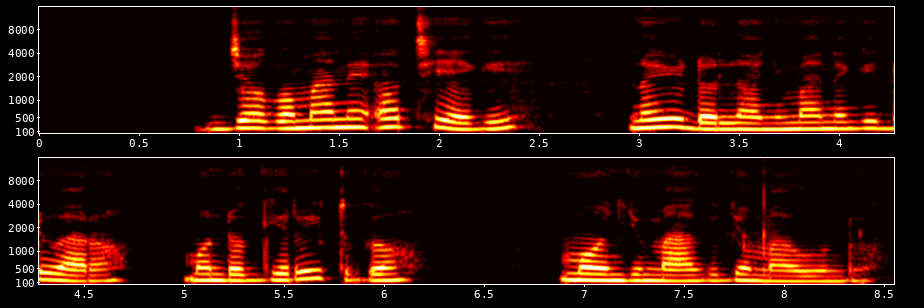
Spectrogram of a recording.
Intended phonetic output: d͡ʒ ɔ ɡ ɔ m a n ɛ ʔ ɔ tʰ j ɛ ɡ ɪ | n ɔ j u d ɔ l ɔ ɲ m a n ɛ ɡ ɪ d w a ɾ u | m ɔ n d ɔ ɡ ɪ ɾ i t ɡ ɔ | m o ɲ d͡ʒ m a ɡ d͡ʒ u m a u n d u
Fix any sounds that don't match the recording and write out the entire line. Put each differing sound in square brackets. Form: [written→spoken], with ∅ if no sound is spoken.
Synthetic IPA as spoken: d͡ʒ ɔ ɡ ɔ m a n ɛ ʔ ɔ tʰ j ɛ ɡ ɪ | n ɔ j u d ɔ l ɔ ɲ m a n ɛ ɡ ɪ d w a ɾ [u→ɔ] | m ɔ n d ɔ ɡ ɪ ɾ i t ɡ ɔ | m o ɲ d͡ʒ m a ɡ d͡ʒ [u→ɔ] m a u n d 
